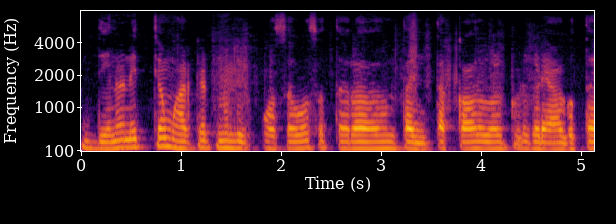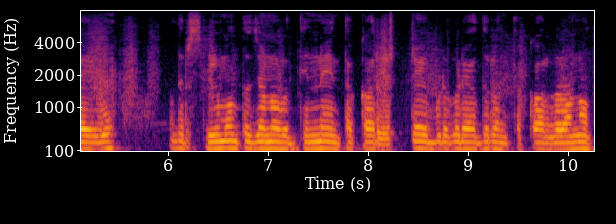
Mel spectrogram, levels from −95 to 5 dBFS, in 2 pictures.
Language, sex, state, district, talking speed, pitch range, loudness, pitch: Kannada, male, Karnataka, Bijapur, 150 wpm, 135-145 Hz, -19 LUFS, 140 Hz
